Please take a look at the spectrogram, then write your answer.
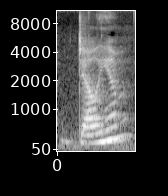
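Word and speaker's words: Bdellium: I'm going to go ahead and take this Delium, I believe the B is silent, Delium Tools number 990.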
